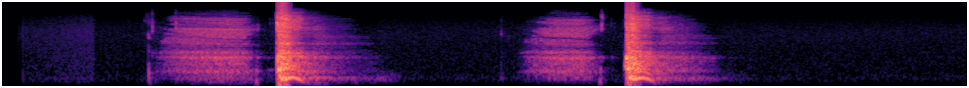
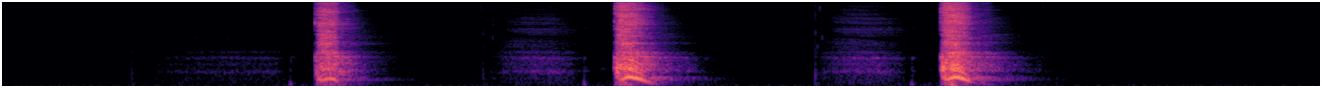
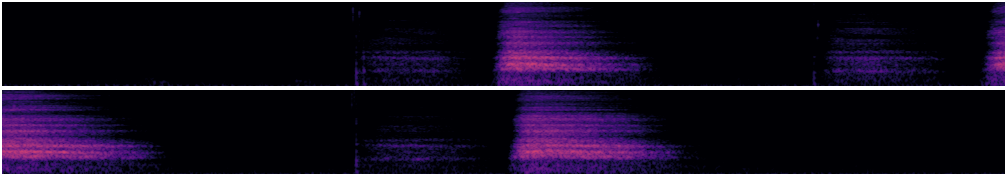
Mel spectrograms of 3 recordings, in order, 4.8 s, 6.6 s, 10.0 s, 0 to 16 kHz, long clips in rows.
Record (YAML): cough_length: 4.8 s
cough_amplitude: 32768
cough_signal_mean_std_ratio: 0.25
three_cough_length: 6.6 s
three_cough_amplitude: 32768
three_cough_signal_mean_std_ratio: 0.21
exhalation_length: 10.0 s
exhalation_amplitude: 2573
exhalation_signal_mean_std_ratio: 0.36
survey_phase: alpha (2021-03-01 to 2021-08-12)
age: 45-64
gender: Male
wearing_mask: 'No'
symptom_none: true
smoker_status: Never smoked
respiratory_condition_asthma: false
respiratory_condition_other: false
recruitment_source: REACT
submission_delay: 1 day
covid_test_result: Negative
covid_test_method: RT-qPCR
